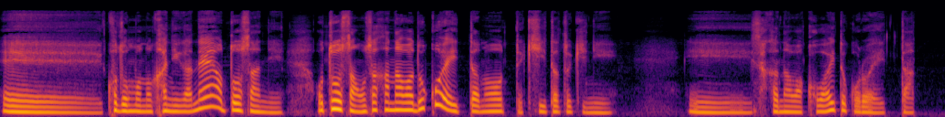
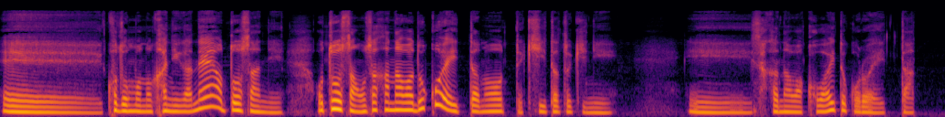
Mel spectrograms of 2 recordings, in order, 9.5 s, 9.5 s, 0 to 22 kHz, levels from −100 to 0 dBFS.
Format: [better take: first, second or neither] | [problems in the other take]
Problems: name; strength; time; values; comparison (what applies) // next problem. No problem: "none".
neither | none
